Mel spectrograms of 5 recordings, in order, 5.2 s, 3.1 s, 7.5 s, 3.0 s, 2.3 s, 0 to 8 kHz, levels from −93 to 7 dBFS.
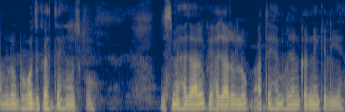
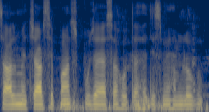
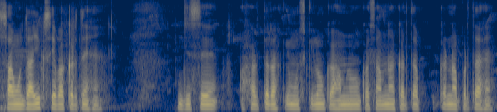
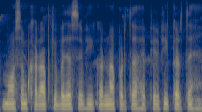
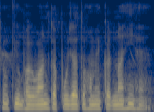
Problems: constant background noise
